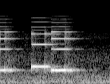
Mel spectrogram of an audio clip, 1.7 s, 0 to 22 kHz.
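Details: Short three-tone electronic alarm melody, stepping up then back down in pitch, from a Hamilton T1/C1 ventilator during a non-invasive ventilation mask demonstration in emergency medicine training.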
